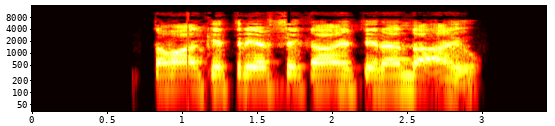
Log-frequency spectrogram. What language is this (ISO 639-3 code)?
snd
